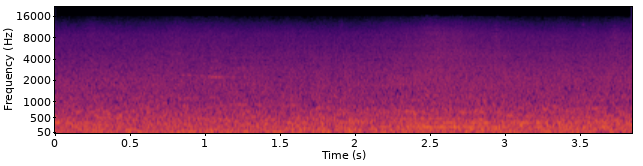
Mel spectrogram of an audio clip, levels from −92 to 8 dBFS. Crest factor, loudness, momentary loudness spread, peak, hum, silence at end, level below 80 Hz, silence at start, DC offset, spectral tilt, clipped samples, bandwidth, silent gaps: 14 dB; -32 LUFS; 3 LU; -18 dBFS; none; 0 s; -40 dBFS; 0 s; under 0.1%; -5.5 dB/octave; under 0.1%; 16.5 kHz; none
